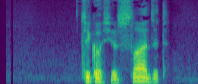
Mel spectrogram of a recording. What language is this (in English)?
Latvian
